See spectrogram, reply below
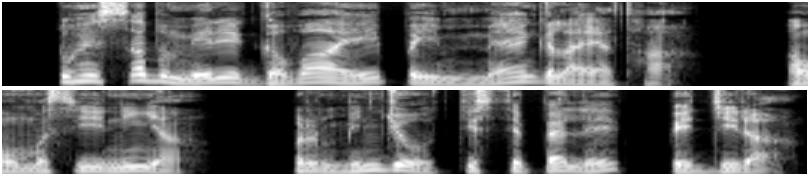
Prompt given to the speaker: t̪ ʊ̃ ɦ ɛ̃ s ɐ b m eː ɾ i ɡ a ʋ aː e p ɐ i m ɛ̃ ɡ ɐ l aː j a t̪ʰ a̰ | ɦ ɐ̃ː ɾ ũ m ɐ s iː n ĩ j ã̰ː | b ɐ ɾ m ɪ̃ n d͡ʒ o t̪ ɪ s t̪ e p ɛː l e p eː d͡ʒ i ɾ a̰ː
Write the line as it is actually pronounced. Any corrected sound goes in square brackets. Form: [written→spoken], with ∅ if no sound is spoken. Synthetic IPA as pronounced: t̪ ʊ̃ ɦ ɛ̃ s ɐ b m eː ɾ [i→e] ɡ [a→ɐ] ʋ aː e p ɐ i m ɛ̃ ɡ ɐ l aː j a t̪ʰ a̰ | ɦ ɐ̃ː [ɾ→∅] ũ m ɐ s iː n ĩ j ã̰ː | [b→p] ɐ ɾ m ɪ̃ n d͡ʒ o t̪ ɪ s t̪ e p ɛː l e p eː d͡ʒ i ɾ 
